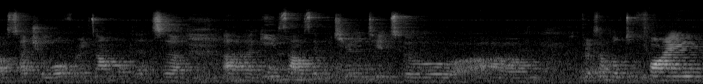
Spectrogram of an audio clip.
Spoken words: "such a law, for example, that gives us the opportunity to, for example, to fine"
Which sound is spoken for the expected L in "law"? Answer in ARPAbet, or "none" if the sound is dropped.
W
